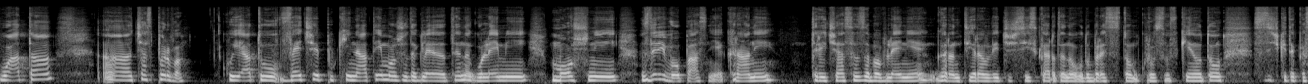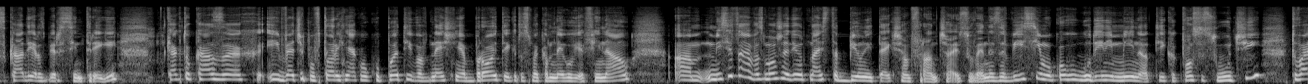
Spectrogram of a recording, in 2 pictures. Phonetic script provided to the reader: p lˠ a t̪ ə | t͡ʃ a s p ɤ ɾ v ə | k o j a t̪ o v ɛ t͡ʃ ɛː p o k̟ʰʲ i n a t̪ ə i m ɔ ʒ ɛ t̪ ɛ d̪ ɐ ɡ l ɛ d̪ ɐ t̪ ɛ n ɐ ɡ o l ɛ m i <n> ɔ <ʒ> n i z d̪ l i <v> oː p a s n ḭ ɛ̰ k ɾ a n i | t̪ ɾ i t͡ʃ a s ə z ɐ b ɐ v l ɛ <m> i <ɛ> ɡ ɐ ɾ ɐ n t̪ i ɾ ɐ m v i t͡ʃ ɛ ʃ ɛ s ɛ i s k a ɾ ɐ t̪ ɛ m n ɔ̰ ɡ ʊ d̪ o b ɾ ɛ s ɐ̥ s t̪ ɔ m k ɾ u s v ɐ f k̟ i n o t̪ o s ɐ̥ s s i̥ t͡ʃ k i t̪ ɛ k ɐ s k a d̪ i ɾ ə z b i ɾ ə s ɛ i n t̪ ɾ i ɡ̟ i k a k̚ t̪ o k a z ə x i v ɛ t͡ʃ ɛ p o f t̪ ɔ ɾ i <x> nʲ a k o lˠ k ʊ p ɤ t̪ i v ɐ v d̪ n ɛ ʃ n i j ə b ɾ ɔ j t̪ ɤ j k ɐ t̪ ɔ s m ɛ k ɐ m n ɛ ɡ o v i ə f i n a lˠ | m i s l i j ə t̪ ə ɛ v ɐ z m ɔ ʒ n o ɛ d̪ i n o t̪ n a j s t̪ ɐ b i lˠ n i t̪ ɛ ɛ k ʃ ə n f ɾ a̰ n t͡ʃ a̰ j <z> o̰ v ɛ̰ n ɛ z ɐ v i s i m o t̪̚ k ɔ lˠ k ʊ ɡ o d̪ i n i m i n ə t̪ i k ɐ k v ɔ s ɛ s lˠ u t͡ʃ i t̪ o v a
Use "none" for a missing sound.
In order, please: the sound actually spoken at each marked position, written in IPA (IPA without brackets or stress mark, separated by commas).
m, ʃ, v, n, ɛ, x, z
